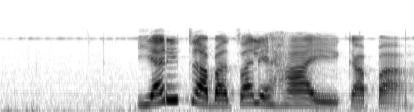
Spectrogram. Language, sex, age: Southern Sotho, female, 20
